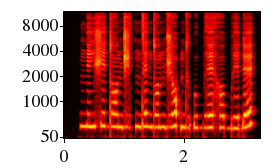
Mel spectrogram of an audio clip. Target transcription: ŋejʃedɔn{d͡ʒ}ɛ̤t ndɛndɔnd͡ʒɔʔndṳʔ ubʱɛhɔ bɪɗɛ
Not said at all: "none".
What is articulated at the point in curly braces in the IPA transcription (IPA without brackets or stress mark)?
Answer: d͡ʒ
